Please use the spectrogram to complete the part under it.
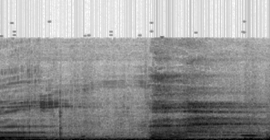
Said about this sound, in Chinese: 对面睡觉的男人终于动了。他抬起双臂向外一伸，长长的打了个哈欠。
